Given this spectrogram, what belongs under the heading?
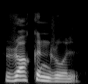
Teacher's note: एंड का उदाहरण भी है जो पूरी तरह एंड ना होकर अक्सर सिर्फ एन या कभी-कभी बस एन रह जाता है। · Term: कमजोर रूप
